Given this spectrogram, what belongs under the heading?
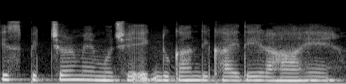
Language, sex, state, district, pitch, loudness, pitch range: Hindi, female, Arunachal Pradesh, Papum Pare, 190 Hz, -14 LUFS, 185-210 Hz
